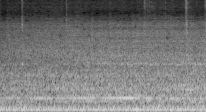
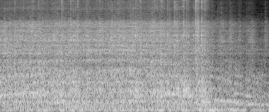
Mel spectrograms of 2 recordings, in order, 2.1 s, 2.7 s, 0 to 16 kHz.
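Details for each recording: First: DK2 Warrior Samurai 17,500 lb winch on a MAXXD roll-off trailer after repair; steady, even motor hum with low drone, no knocking or grinding, then a clean stop; winch working normally. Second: DK2 Warrior Samurai 17,500 lb winch on MAXXD roll-off trailer after 3 years of daily dumpster use, paying out cable under load: harsh continuous scraping grind as it starts to brake; brake or clutch slipping, sounds like hitting a gear.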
